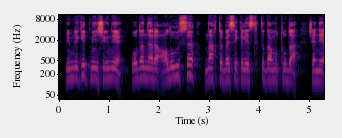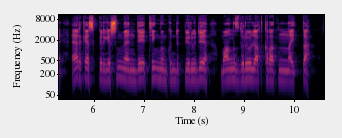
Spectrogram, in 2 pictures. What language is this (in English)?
Kazakh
